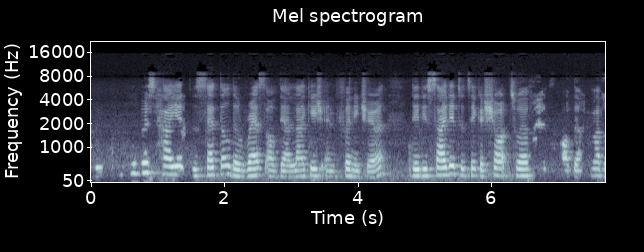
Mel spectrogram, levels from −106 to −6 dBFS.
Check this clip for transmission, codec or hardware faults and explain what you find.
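Two echo-cancellation problems are audible in this speech clip: the talker is ducked in three places, and the far-end voice bleeds through twice.

Speech suppressed in double talk, 0.0 to 1.0 s, 1.38 to 1.57 s and 6.68 to 7.59 s: the talker's level sinks by about 25 dB, about 15 dB and about 20 dB respectively. This is likely an echo canceller that, facing both parties at once, could not tell near speech from loudspeaker echo and attenuated everything, so the voice dips and thins.

Other side's voice leaking through, 6.63 to 6.75 s and 7.67 to 7.72 s: brief scraps of a second voice sit about 15 dB, then about 30 dB, below the talker. The canceller likely failed to subtract all of the far end's loudspeaker playback from the microphone, leaving faint fragments of the other party audible.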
